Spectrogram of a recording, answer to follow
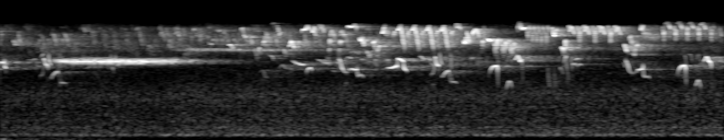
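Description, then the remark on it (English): A songbird sings a rapid, continuous stream of bright, ornamented notes and trills, heard clear over a soft, steady background hiss. “Birds are quick-fingered jewelers of air, crafting dozens of ornamented gems every second. In their modulations of pitch, amplitude, and timbre, we hear the vitality of their blood, muscle, and nerve.”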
